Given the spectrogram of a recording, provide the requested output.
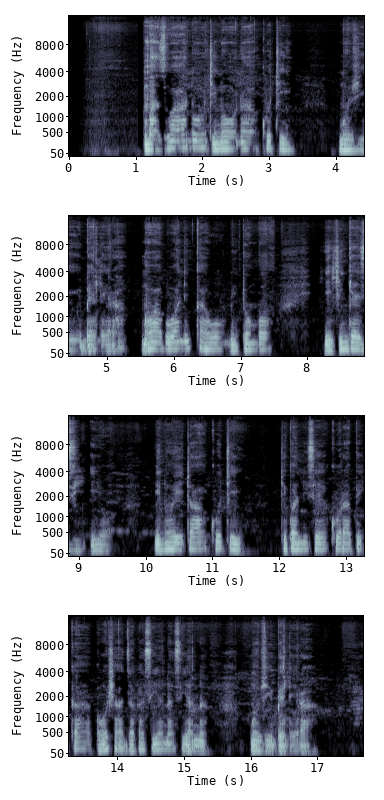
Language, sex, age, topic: Ndau, male, 25-35, health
